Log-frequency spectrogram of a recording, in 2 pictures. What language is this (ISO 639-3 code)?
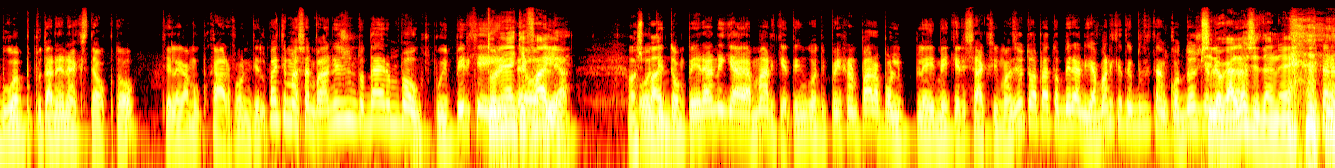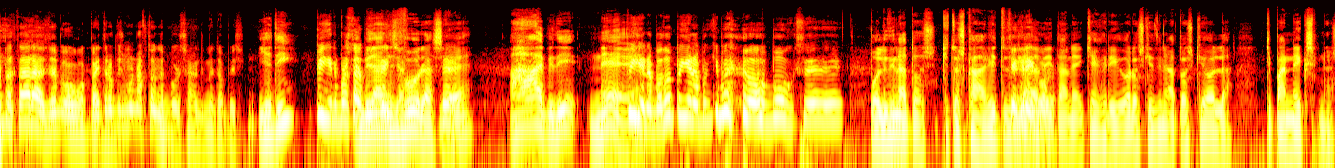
ell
